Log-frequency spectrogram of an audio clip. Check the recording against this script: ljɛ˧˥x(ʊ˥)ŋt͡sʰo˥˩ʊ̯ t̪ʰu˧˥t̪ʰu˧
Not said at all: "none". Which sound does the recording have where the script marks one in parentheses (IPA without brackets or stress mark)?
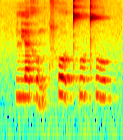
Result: ʊ̰˨˩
